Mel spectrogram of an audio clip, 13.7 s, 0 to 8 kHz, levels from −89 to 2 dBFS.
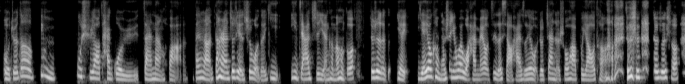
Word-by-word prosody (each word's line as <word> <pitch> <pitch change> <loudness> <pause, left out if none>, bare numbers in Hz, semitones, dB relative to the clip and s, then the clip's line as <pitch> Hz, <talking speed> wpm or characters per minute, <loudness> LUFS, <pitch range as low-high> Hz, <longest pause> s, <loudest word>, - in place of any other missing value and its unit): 我 195 -2 +1
觉 205 +3 -1
得 280 -2 0
并 260 - 0 0.4
不 290 -3 0
需 265 -4 -3
要 205 -2 +3
太 205 0 -3
过 185 -2 0
于 150 -1 -6
灾 185 -3 -1
难 175 -3 -3
化。 165 -3 -4 0.3
当 215 +1 -1
然 180 -4 +1
当 230 +6 +4
然 210 -4 +4
这 235 - +4
也 225 -8 +2
是 225 +5 -1
我 200 - 0
的 155 0 -7
一 200 +3 -5 0.2
一 235 -1 -1
家 190 -1 +1
之 190 -1 -5
言， 170 -1 -4
可 195 - -3
能 190 +4 0
很 205 - +1
多 195 +2 +1 0.3
就 225 - +4
是 225 -4 +4 0.2
也 440 - 0 0.2
也 200 +2 +4
有 275 +1 +9
可 260 -2 +1
能 175 0 -1
是 225 - -7
因 235 0 +2
为 250 -1 +4
我 210 -4 +4
还 170 - -3
没 170 +1 -7
有 190 -1 0
自 175 - -12
己 - - -1
的 170 - 0
小 200 - +1
孩， 155 - -5
所 170 0 -3
以 - - +2
我 180 - -2
就 170 - -2
站 190 +2 -2
着 170 - -8
说 180 +1 -3
话 175 -3 +1
不 175 - -10
腰 160 -1 0
疼 - - -7
啊， 210 - -2 0.3
就 260 +5 +8
是 250 -3 +5 0.3
就 225 - +3
是 225 0 +5
说 195 -5 -3
200 Hz, 295 characters per minute, -21 LUFS, 175-225 Hz, 0.4 s, 有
